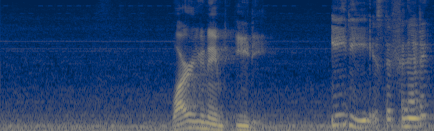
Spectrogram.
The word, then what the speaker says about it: EDI: is a jar why are you named Edie Edie is the is the pronunciation of EDI that is an acronym for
